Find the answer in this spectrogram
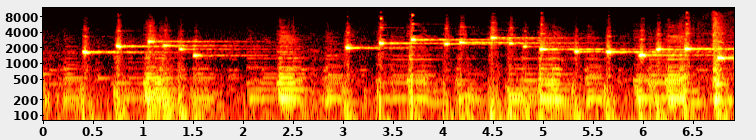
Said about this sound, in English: Not bad whistling, not bad.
